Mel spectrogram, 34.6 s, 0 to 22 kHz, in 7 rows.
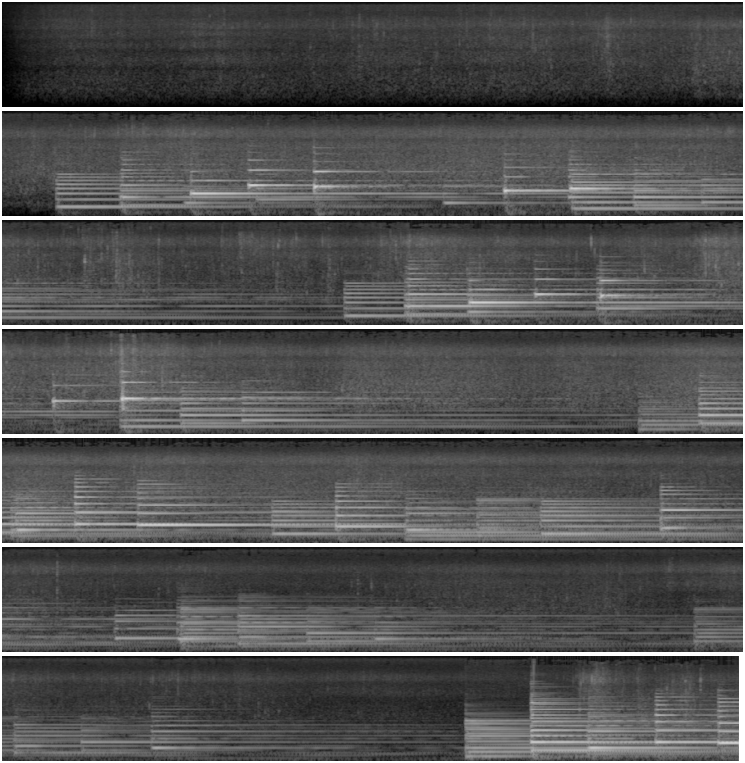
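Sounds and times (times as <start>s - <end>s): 
nature sounds: 0.0s - 34.5s
piano: 5.3s - 34.5s.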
